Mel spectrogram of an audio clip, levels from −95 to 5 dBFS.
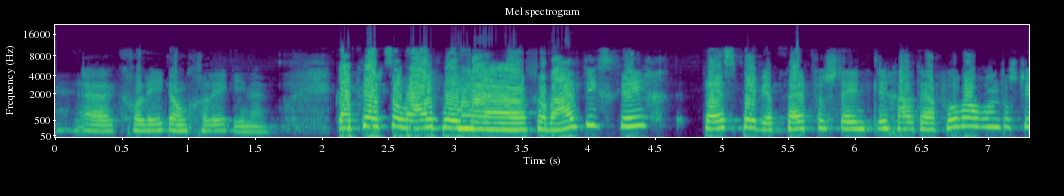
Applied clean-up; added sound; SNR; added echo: neural mask model Resemble Enhance denoiser.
